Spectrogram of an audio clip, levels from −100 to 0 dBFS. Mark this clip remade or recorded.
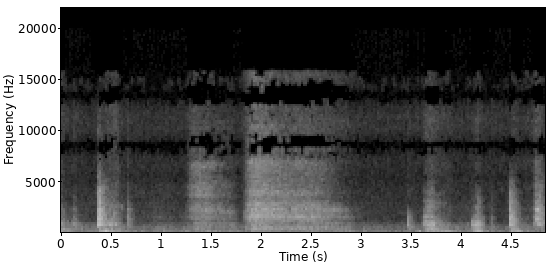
recorded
